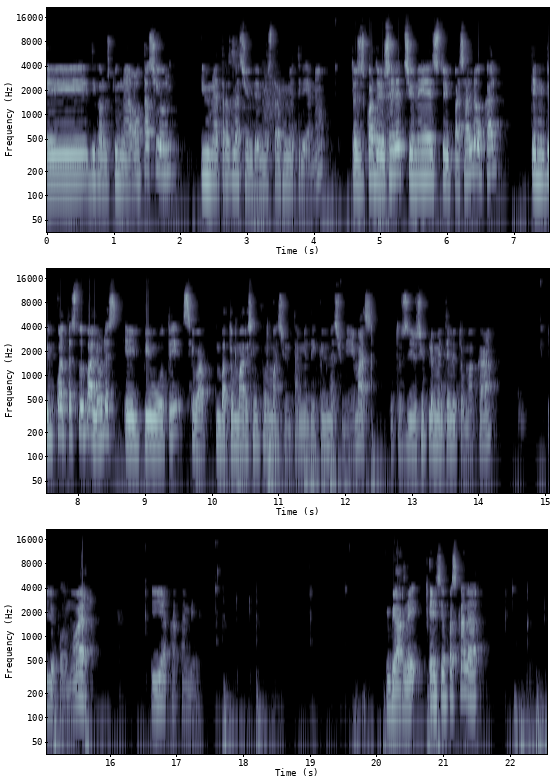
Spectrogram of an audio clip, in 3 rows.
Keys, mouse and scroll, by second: 3.6 click, 4.8 middle click, 4.9 middle click, 12.2 shift+middle click, 13.1-14.9 shift+drag, 15.3 shift+middle click, 16.5-17.5 shift+drag, 17.7 shift+middle click, 19.0 shift+click, 20.8 s, 21.9 click, 22.2 shift+middle click.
